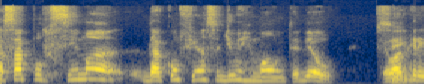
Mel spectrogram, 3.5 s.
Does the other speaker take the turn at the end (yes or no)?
no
